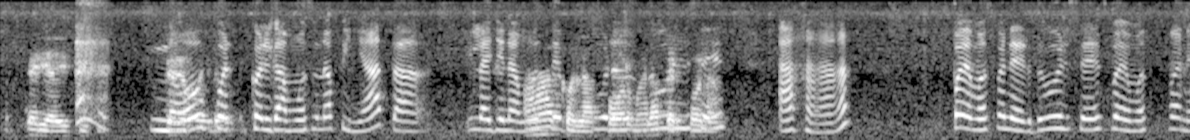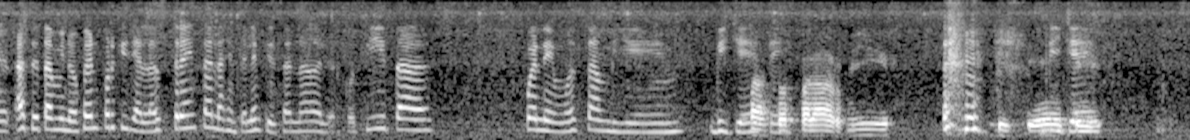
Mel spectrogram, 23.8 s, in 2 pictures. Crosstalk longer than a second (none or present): present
